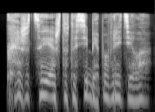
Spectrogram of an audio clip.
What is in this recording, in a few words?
going to die, russian; Producer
